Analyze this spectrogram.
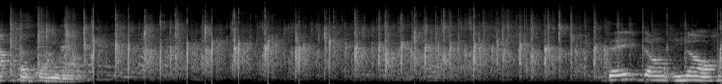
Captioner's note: audience applause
